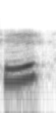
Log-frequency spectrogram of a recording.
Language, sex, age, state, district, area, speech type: Kashmiri, female, 30-45, Jammu and Kashmir, Kulgam, rural, conversation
